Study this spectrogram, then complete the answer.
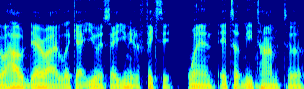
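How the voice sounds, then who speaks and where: A man with a Haitian accent and a very deep, low pitch, on a very clean recording with a silent background and a dry, close sound with no echo. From Haitian family in the United States. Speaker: counselor. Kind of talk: advice talk to camera. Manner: conversational, with false starts.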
